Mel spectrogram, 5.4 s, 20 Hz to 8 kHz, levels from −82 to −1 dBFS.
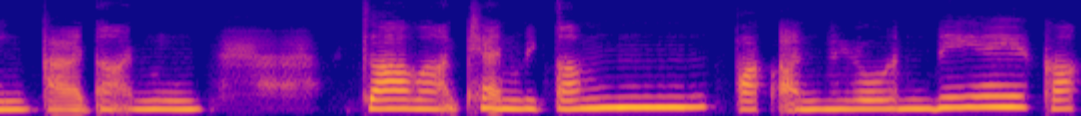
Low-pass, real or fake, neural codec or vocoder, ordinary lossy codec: none; fake; codec, 16 kHz, 0.5 kbps, FreqCodec, larger model; none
